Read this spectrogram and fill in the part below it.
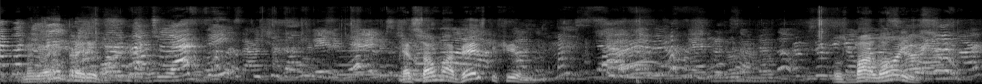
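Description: Women talk with animation close by.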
